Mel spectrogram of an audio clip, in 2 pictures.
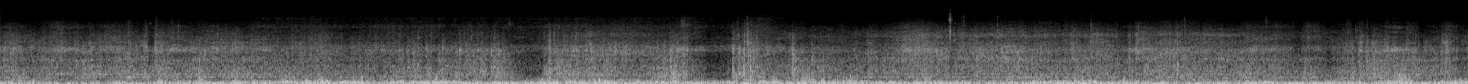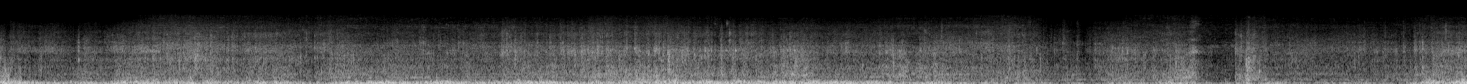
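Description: Mountain bike ridden fast down a dirt trail: a continuous rush of wind buffeting the action camera's microphone, mixed with tyre noise and the bike rattling, with a few brief dips.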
